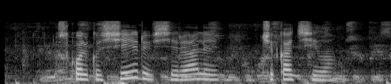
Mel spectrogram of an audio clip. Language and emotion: Russian, neutral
